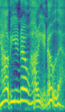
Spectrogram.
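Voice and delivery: acted-out, high, agitated yell. Retelling what a man said to them, imitating a man yelling. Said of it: "I use that voice cause he's still yelling".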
